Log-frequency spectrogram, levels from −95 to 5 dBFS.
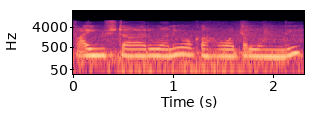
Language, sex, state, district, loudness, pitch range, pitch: Telugu, female, Andhra Pradesh, Annamaya, -13 LUFS, 200-215 Hz, 210 Hz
